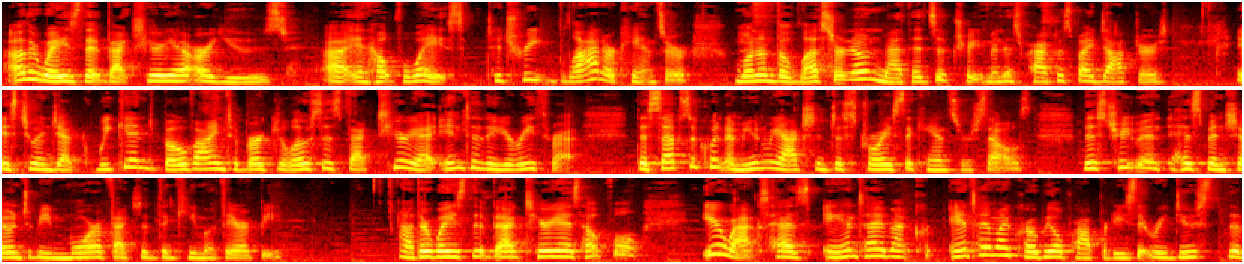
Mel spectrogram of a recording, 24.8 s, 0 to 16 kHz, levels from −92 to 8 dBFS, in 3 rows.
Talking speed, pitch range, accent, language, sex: 165 wpm, 225-255 Hz, American, English, female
